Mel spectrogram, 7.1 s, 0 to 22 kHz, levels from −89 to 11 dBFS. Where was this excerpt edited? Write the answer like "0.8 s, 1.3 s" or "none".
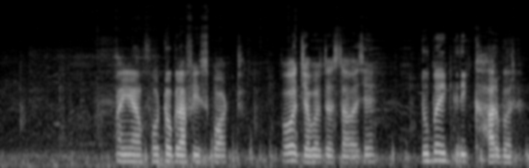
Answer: none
